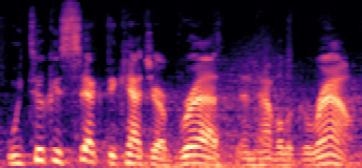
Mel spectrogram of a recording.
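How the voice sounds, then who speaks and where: A responsible young turtle leader in a game voiced by a man, earnest with a dry edge. His voice sits a little high over clearly heard music. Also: lively intonation, fast, natural voice. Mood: narrating.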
